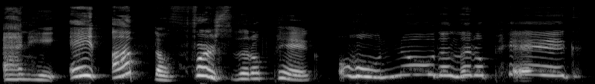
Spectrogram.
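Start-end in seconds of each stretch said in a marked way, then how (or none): 3.4-5.8 mock lament. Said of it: "reader's own mock lament".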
